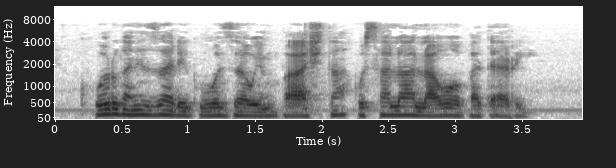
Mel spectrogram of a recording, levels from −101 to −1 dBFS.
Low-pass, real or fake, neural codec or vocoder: 7.2 kHz; real; none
